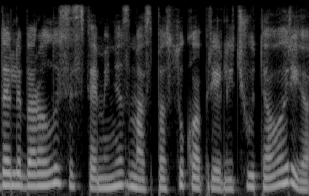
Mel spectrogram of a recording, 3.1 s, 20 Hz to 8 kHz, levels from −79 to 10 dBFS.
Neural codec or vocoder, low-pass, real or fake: none; 7.2 kHz; real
